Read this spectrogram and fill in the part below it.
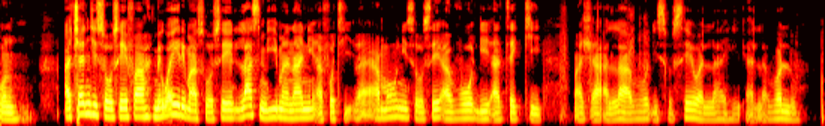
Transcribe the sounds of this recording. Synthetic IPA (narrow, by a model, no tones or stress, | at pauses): un | ʔat͡ʃaɲd͡ʒisɔsɛfamiwajɾimasɔsɛlasmijimananiʔafotʰḭa̰ʔa̰mːawnisɔ̰sɛjʔavoːɗiʔatʰakʰːi | mʔa̰ʃa̰ʔa̰lːaavoɗisɔsɛjwalːahiʔa̰lːa̰valːu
